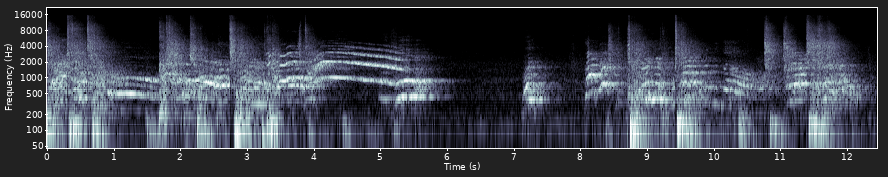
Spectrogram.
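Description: Kendo sparring: bamboo shinai striking armour and feet stamping on the wooden dojo floor, mixed with several players' drawn-out kiai shouts, one long falling shout about four seconds in. The hits and shouts come in clusters, with a short lull about six seconds in.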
